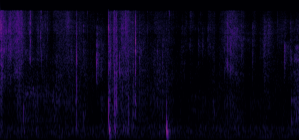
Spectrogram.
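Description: Faint rustling and a few short knocks as a canvas-and-leather Coach City tote is handled and pulled open by its handles.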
